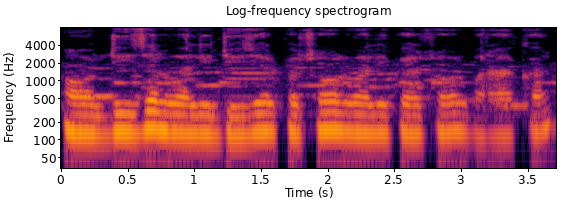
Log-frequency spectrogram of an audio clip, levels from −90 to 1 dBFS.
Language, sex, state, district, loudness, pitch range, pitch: Hindi, male, Uttar Pradesh, Hamirpur, -27 LUFS, 130-140 Hz, 135 Hz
